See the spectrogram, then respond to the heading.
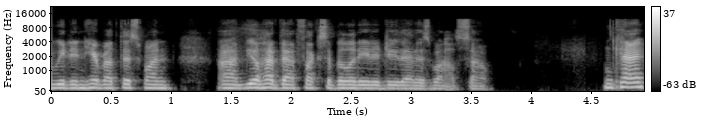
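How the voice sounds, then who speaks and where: Speaking at a very fast pace, a woman is heard with a quiet background behind her. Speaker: real estate trainer. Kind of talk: training workshop. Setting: office meeting with zoom participants.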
